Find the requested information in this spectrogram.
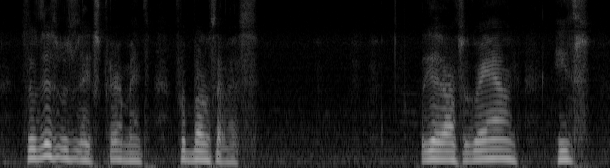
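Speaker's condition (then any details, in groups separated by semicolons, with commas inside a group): Spinal muscular atrophy type two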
